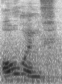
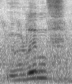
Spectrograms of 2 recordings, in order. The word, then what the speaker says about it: Öhlins: do we're going to install a set of olens and the real pronunciation pronunciation is anolin but most people in America aren't comfortable with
